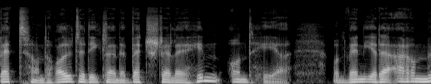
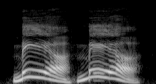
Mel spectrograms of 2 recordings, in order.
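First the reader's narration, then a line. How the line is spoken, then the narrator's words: Shout. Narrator (German): schrie Hävelmann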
